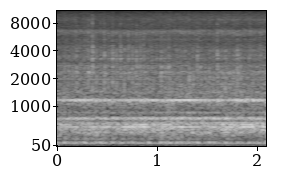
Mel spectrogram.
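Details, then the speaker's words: Scheppach DMS 900 lathe after pulley and bearing replacement, running much quieter than before: steady motor hum with thin high whine and faint fluttering rattle appearing as speed lever is changed and pulley rides up; rattle source still unknown. "okay that top bearing is closing up as I change the speed the pulley is coming up to the top to the rattling now I'm gonna have to see what that is"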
